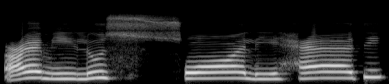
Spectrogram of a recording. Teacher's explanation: صاد کو ہم نے ہیوی لیٹر بنانا ہے، پر کرنا ہے، موٹا کر کے پڑھنا ہے · ایک چیز کا خیال رکھنا ہے کہ صاد میں سیٹی ہوتی ہے. اکثر لوگ جب نئی نئی تجوید سیکھتے ہیں تو سا کی پریکٹس کرتے کرتے وہ صاد میں بھی سیٹی کا ایلیمنٹ ختم کر دیتے ہیں.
